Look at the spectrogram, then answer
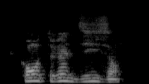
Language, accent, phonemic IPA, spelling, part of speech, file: French, Canada, /kɔ̃.tʁə.di.zɔ̃/, contredisons, verb, LL-Q150 (fra)-contredisons.wav
- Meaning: inflection of contredire: 1. first-person plural present indicative 2. first-person plural imperative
